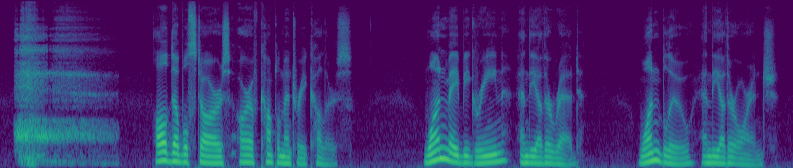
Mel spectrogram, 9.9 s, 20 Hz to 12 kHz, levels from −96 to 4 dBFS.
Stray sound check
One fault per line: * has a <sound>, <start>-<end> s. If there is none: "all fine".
* has a sigh, 0.2-1.5 s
